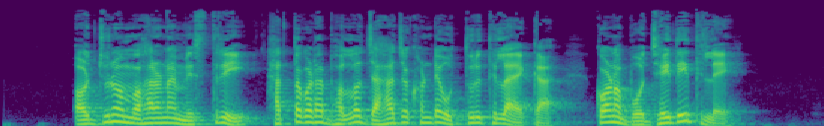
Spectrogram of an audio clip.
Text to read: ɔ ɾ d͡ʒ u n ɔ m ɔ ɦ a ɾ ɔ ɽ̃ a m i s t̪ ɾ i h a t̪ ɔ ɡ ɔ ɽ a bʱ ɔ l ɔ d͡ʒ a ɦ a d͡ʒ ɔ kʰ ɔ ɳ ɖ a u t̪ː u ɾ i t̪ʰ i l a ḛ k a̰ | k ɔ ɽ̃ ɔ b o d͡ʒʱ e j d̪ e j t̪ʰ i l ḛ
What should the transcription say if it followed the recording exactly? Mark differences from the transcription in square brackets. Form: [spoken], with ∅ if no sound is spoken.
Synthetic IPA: ɔ ɾ d͡ʒ u n ɔ m ɔ ɦ a ɾ ɔ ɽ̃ a m i s t̪ ɾ i h a t̪ ɔ ɡ ɔ ɽ a bʱ ɔ l ɔ d͡ʒ a ɦ a d͡ʒ ɔ kʰ ɔ ɳ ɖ [e] u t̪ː u ɾ i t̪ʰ i l a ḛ k a̰ | k ɔ ɽ̃ ɔ b o d͡ʒʱ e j d̪ e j t̪ʰ i l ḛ

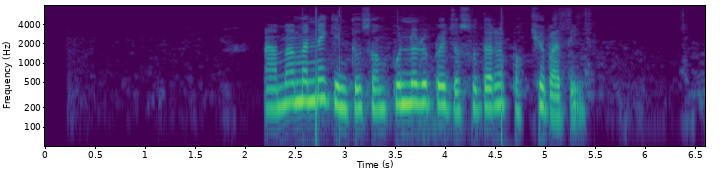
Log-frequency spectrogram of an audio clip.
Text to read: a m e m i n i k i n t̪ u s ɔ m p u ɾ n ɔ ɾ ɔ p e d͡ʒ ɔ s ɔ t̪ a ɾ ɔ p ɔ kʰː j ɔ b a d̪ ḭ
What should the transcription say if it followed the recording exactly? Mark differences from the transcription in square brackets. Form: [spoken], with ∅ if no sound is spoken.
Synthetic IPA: a m [a] m [a] n [e] k i n t̪ u s ɔ m p u ɾ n ɔ ɾ [u] p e d͡ʒ ɔ s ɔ [d̪] a ɾ ɔ p ɔ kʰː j ɔ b a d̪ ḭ

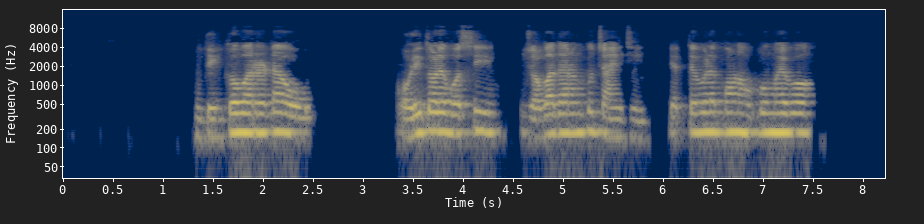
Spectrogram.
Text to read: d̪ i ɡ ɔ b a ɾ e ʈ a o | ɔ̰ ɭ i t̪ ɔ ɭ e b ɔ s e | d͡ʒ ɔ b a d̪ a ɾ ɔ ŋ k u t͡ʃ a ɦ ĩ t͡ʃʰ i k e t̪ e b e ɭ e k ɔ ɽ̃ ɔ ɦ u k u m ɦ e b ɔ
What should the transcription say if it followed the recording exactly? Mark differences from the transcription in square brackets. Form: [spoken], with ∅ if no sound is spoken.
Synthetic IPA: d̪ i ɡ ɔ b a ɾ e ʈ a o | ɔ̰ ɭ i t̪ ɔ ɭ e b ɔ s [i] | d͡ʒ ɔ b a d̪ a ɾ ɔ ŋ k u t͡ʃ a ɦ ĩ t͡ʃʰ i k e t̪ e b e ɭ e k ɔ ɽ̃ ɔ ɦ u k u m ɦ e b ɔ

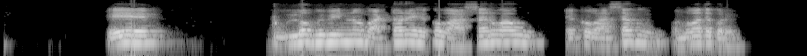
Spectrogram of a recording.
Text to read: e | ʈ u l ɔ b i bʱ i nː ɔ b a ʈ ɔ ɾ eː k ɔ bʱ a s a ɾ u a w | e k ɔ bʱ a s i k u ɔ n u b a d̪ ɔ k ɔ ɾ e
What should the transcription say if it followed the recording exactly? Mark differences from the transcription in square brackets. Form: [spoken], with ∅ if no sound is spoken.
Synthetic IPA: e | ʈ u l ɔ b i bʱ i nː ɔ b a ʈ ɔ ɾ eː k ɔ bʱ a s a ɾ u a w | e k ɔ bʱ a s [a] k u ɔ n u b a d̪ ɔ k ɔ ɾ e

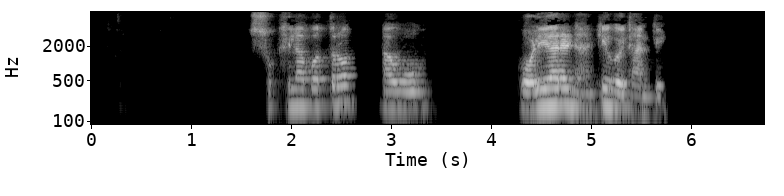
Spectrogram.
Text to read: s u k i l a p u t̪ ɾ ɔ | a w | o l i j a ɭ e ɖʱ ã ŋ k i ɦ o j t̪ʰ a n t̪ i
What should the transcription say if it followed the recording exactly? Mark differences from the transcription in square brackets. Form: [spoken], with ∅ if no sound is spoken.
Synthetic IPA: s u [kʰ] i l a p [ɔ] t̪ ɾ ɔ | a w | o [ɭ] i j a [ɾ] e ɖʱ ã ŋ k i ɦ o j t̪ʰ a n t̪ i

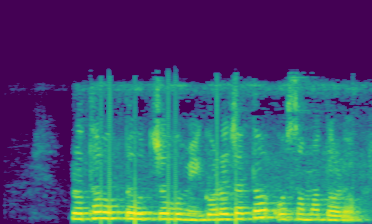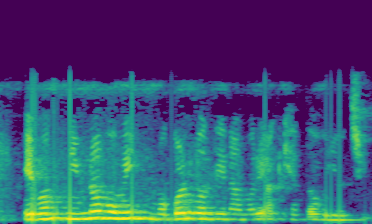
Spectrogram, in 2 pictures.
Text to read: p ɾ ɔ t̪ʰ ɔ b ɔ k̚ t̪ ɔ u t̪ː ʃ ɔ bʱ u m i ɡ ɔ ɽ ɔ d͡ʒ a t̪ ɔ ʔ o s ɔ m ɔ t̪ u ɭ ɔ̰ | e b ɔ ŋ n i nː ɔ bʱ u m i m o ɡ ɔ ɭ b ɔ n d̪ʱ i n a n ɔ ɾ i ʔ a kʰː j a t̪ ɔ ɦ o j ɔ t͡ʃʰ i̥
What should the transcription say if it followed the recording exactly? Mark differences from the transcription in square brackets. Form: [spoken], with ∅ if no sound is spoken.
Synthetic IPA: p ɾ ɔ t̪ʰ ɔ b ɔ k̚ t̪ ɔ u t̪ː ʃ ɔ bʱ u m i ɡ ɔ ɽ ɔ d͡ʒ a t̪ ɔ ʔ o s ɔ m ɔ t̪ [ɔ] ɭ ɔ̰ | e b ɔ ŋ n i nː ɔ bʱ u m i m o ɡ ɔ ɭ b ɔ n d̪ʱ i n a [m] ɔ ɾ [e] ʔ a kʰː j a t̪ ɔ ɦ o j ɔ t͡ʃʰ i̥

